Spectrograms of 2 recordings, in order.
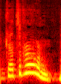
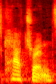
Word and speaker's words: Catron: I've been practicing because living in Mexico for so long, you want to say Catron, but it's Katrin.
